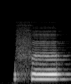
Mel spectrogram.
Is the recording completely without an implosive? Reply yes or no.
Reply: yes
